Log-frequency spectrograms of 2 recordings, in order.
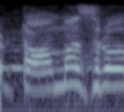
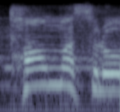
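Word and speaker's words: Thomas Roe: था टॉमस रो अंग्रेज उसको टॉमस रो भी कहते हैं थॉमस रो भी कहते हैं दोनों उच्चारण उसके नाम के हैं तो थॉमस रो पहला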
